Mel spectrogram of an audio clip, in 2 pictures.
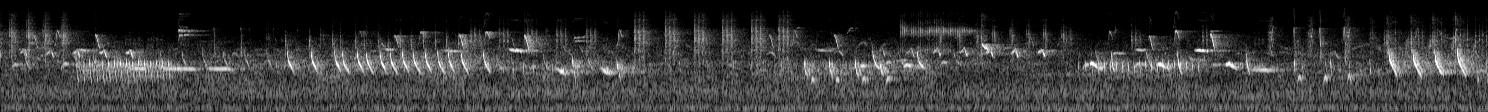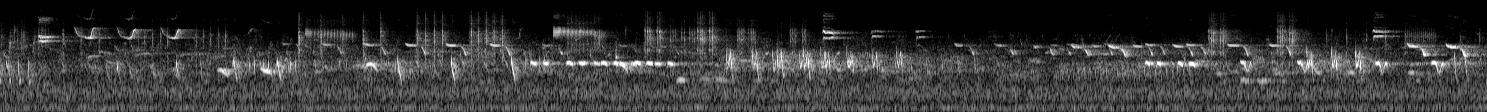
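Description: Songbirds singing: many quick high chirps and fast trills, overlapping and repeating.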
